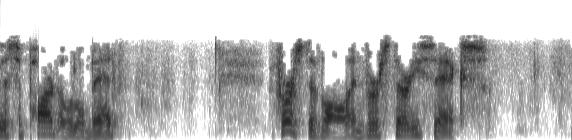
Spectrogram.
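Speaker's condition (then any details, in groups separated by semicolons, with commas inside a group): No condition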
